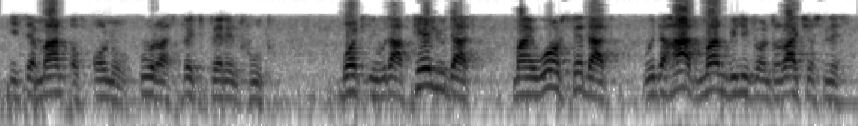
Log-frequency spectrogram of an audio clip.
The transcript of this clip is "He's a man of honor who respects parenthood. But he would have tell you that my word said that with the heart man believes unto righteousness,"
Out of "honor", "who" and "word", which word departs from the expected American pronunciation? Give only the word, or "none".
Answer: none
